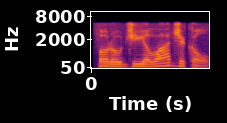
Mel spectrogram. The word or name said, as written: photogeological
